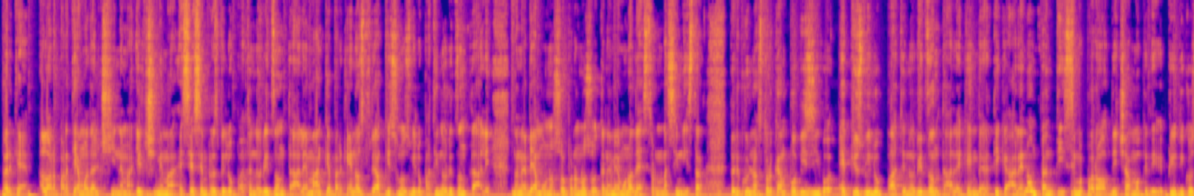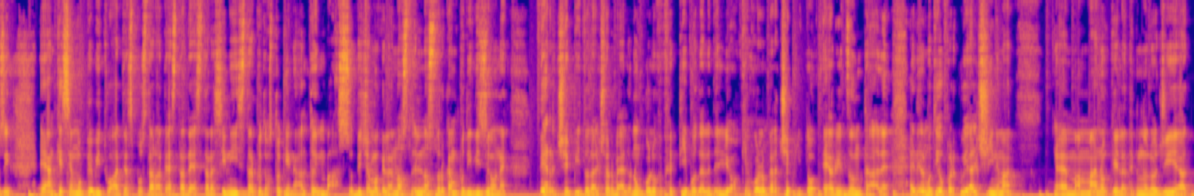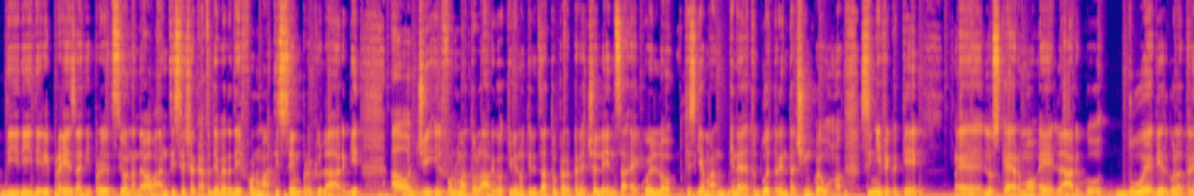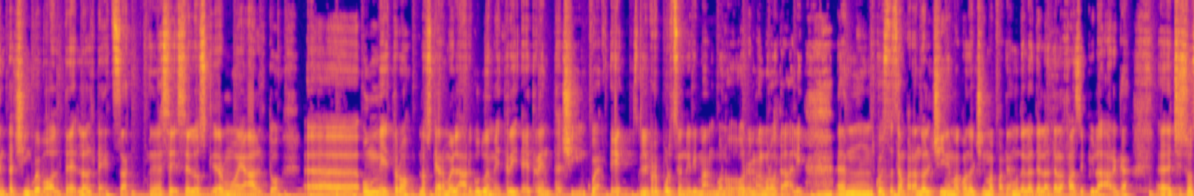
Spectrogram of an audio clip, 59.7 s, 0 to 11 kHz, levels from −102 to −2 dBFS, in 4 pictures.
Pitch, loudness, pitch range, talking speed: 105 Hz, -20 LUFS, 90-115 Hz, 205 wpm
